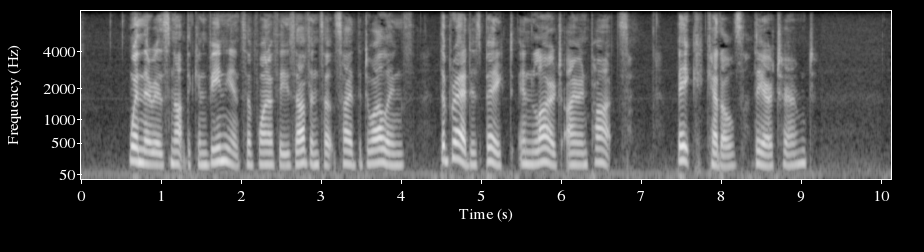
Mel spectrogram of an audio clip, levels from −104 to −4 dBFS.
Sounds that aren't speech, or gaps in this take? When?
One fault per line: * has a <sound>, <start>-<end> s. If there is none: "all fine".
all fine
